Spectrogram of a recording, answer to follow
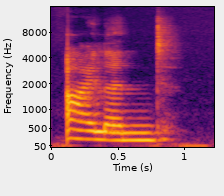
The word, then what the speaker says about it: island: The next one is island, island. This word has 3 possible ways to pronounce it.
